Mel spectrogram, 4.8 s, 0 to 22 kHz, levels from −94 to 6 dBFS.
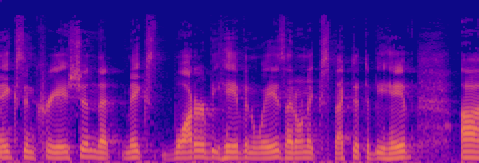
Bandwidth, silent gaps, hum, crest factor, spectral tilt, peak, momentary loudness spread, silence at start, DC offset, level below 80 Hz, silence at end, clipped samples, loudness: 15 kHz; none; none; 20 dB; -6.5 dB/octave; -12 dBFS; 7 LU; 0 s; under 0.1%; -60 dBFS; 0 s; under 0.1%; -31 LUFS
